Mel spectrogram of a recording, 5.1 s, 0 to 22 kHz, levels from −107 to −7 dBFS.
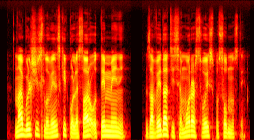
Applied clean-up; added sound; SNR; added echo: none; none; none; none.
